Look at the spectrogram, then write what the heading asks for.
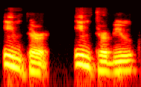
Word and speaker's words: interview: Se escribe con la NT, pero se pronuncia sin la T. Esta regla por lo menos es la que deja clara la brecha que hay, no solo entre el inglés británico y el inglés norteamericano, sino también entre el acento estándar. Si usted esto lo pronuncia como interview, usted está utilizando un acento estándar.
